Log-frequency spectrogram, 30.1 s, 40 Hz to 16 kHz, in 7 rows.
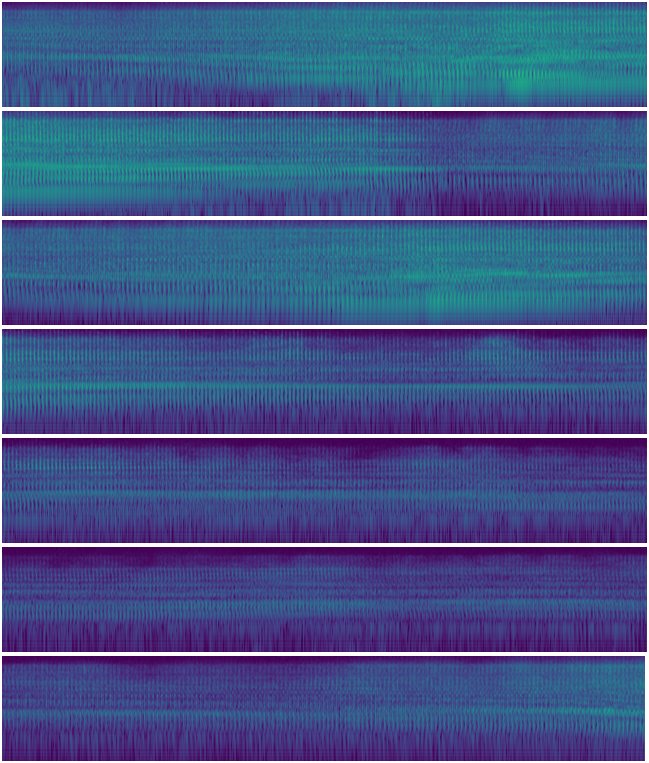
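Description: Kolm 65 cc four-stroke engine of a large-scale radio-controlled Demoiselle model aircraft running in flight. It grows louder and its pitch drops as the plane flies past, about three seconds in and again around eleven seconds, then runs more distantly before swelling again near the end.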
